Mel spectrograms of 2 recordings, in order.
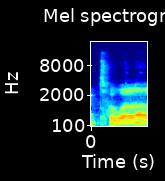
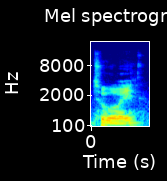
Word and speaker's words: Tooele: Tooele a little further south, because that's the Tooele Valley right there. Mm-hmm. If you want to piss off the people in Tooele, pronounce it Thule.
